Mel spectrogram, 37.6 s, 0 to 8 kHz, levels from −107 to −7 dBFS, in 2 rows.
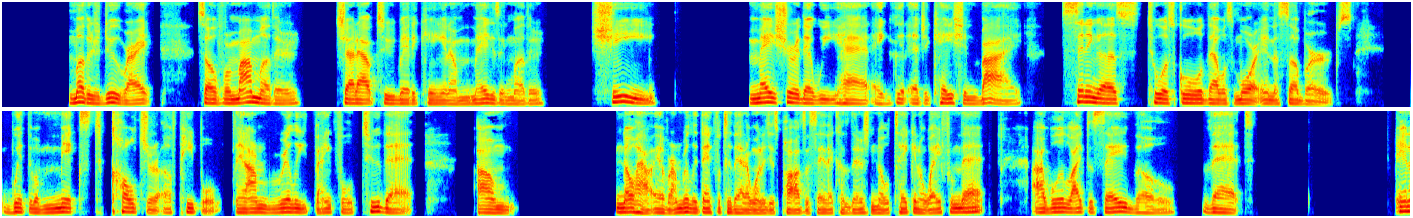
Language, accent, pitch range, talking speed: English, American, 100-120 Hz, 125 wpm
